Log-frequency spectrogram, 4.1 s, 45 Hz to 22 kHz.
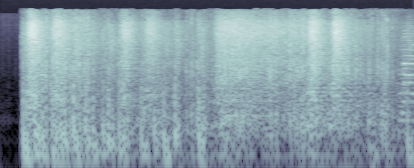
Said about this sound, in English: July 4th fireworks at the Washington Monument are a Washington tradition.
